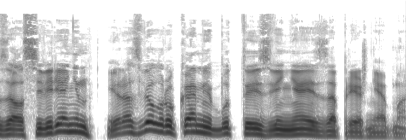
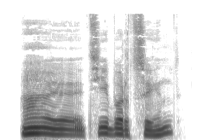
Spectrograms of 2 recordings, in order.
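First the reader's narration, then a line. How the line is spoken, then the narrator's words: Quiet question. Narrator (Russian): тихо спросил Дарш, наемник из Десятка Шора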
